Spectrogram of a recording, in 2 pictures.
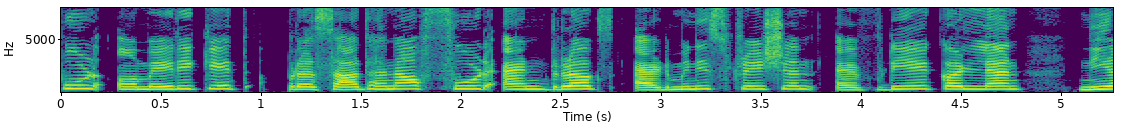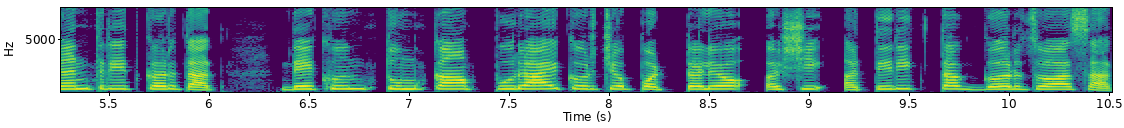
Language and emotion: Goan Konkani, neutral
